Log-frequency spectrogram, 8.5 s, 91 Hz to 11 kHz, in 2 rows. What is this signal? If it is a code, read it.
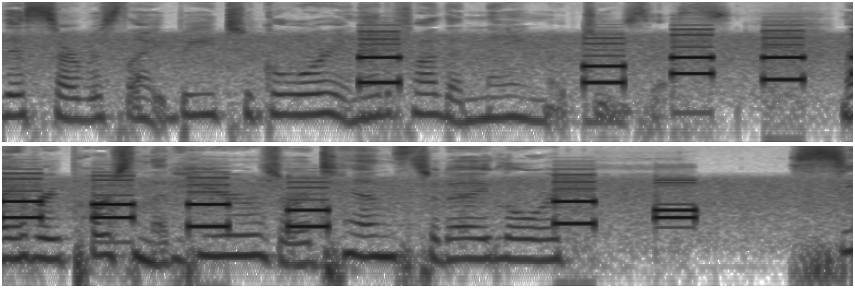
DTMF, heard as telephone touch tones, dialled by hand, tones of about 200 ms. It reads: A 1DBD#31 B*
